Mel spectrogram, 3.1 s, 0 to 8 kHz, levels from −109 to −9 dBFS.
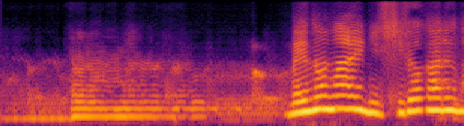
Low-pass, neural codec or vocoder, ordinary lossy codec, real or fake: none; codec, 16 kHz, 1 kbps, FreqCodec, smaller model; none; fake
